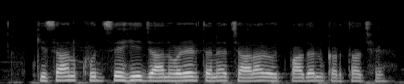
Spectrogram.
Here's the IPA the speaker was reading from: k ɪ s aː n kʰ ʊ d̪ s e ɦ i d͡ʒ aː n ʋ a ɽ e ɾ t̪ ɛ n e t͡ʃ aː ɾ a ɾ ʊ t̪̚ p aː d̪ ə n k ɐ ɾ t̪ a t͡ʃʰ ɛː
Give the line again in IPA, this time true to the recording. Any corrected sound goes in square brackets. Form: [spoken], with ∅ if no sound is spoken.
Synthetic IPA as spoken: k ɪ s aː n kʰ ʊ d̪ s e ɦ i d͡ʒ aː n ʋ [ə] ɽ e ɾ t̪ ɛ n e t͡ʃ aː ɾ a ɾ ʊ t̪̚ p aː d̪ ə n k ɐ ɾ t̪ a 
